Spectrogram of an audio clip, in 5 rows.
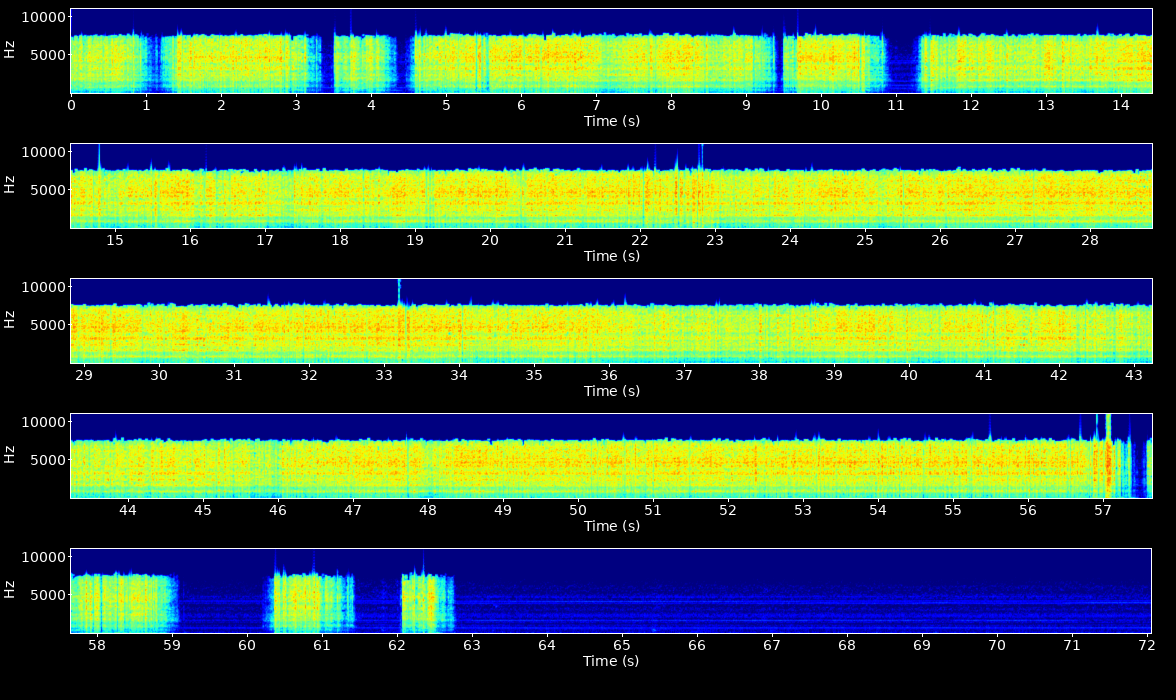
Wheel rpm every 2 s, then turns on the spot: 120, 140, 140, 210, 160, 120, 220, 220, 220, 220, 220, 210, 230, 230, 230, 220, 220, 220, 230, 220, 220, 220, 230, 220, 220, 230, 220, 210, 150, 90, 60, 20, 0, 0, 0, 0.
none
